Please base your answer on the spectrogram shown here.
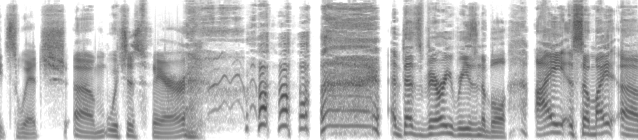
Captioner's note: laughing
